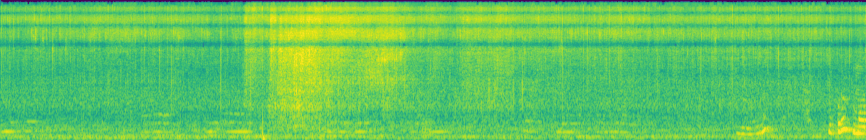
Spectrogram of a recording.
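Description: Eggplant slices fry in oil on a tawa over a medium flame, giving a steady sizzle that swells louder for a couple of seconds midway and then settles back to a constant hiss.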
